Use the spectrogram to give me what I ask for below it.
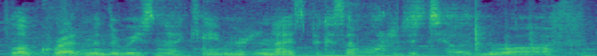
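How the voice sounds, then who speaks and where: An actress playing a sharp-tongued woman with dry, sarcastic wit, in sitcom acting. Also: rumbling low, steady tone, very fast. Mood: wry. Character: sharp-tongued woman facing her old lover. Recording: music playing underneath.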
